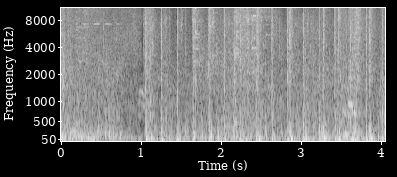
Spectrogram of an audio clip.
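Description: Gunfire rattles in rapid, loud bursts.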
